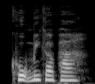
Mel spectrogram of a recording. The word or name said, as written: komikerpar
